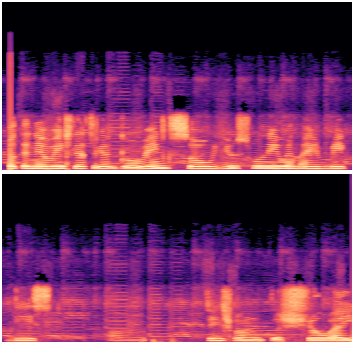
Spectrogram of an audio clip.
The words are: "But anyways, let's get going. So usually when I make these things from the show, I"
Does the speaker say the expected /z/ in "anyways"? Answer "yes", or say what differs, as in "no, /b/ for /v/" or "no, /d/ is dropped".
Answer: no, /s/ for /z/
